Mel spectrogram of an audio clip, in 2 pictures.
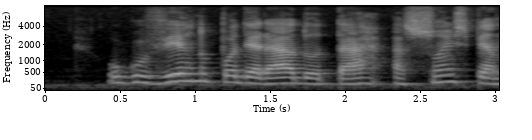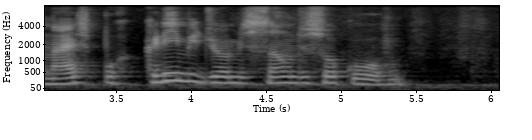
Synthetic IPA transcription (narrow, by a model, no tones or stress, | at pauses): ʊɡoveɾnʊpod̪eɾaad̪ot̪aɾasõj̃spenajspoɾkɾĩmɪd͡ʒɪomisɐ̃w̃d͡ʒɪsokoɦʊ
